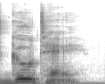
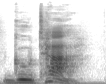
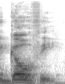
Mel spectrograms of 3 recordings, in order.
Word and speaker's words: Goethe: If you were to say his name in German, it's Goethe. But if you say his name in English, it's pronounced Guta. But because we Detroiters know how to really say your name. He's got a street named after it that runs through our neighborhood, and we say Gothy.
